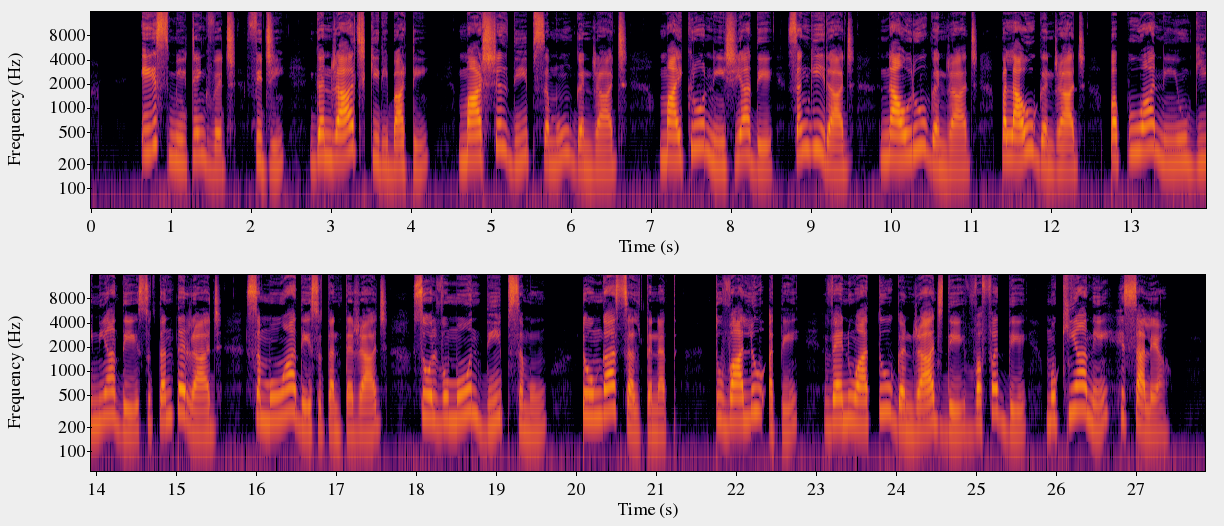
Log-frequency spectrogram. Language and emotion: Punjabi, neutral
